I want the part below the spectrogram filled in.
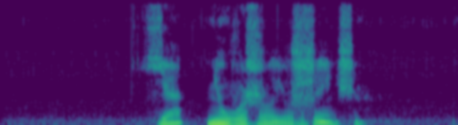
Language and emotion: Russian, angry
